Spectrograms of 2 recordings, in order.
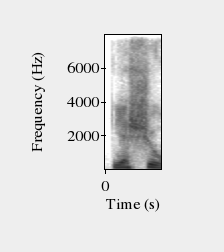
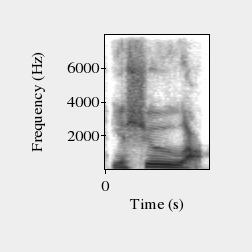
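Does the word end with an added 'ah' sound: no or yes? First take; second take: no; yes. First: The word ends without any 'ah' sound. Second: The word ends with an audible 'ah' sound. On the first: This is how it was said in Galilee. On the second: This is how it was said in Judea.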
